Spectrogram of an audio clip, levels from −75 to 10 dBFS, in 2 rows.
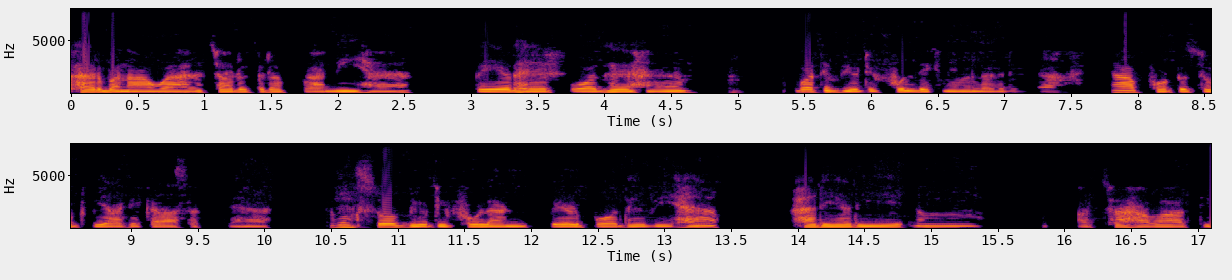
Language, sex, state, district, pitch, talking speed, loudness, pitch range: Hindi, male, Bihar, Jahanabad, 140 Hz, 145 wpm, -15 LUFS, 130-145 Hz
